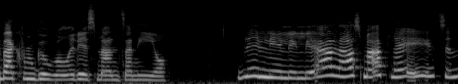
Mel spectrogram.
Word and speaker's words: Manzanillo: You know what, I actually never looked up how to pronounce that. 1 second. Okay, I'm back from Google. It is Manzanillo.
